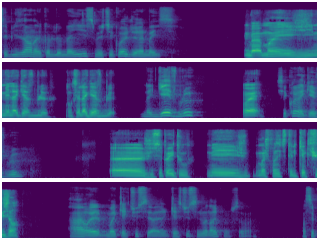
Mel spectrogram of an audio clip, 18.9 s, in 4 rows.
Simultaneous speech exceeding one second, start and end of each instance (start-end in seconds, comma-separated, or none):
none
